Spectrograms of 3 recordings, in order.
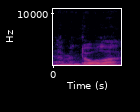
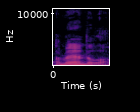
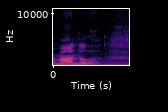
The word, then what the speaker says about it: Amendola: And I felt embarrassed for pronouncing my name incorrectly because in Italian, you actually are supposed to accent the second syllable. So it's Amandola or Amandola.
